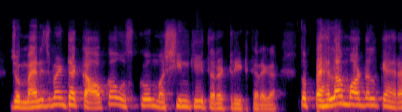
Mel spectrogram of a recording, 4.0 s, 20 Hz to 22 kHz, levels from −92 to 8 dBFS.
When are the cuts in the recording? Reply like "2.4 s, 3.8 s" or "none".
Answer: none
